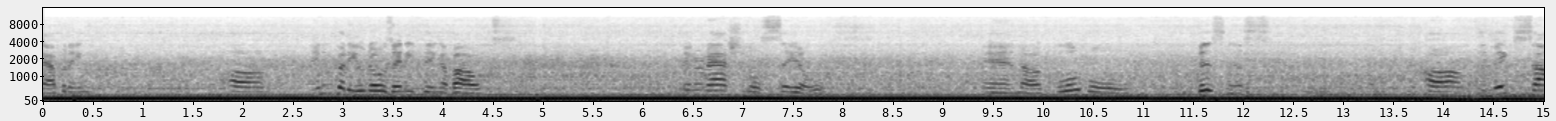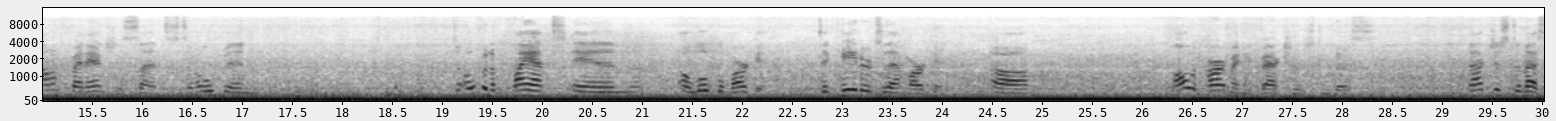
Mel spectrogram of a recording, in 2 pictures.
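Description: Harley-Davidson touring motorcycle running steadily at highway speed: a loud, steady low drone of engine and wind that drops slightly in pitch about halfway through, with a man talking over it.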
